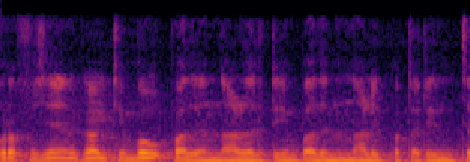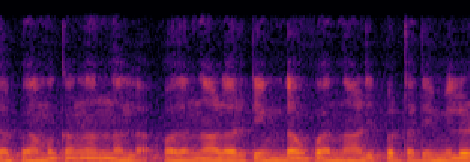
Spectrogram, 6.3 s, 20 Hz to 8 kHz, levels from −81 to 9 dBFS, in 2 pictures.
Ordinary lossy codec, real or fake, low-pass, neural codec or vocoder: none; fake; 7.2 kHz; codec, 16 kHz in and 24 kHz out, 1 kbps, XY-Tokenizer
